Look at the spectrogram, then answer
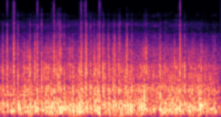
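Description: New Year's fireworks burst over Victoria Harbour in Melbourne's Docklands, a dense, loud roar of overlapping bangs and crackles with sharp pops standing out, no voices.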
